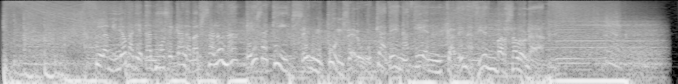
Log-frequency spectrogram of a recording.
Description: Identificació de l'emissora a Barcelona i freqüència.
FM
